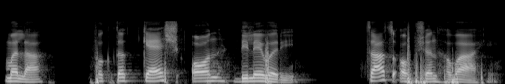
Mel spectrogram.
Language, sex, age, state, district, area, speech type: Marathi, male, 18-30, Maharashtra, Sindhudurg, rural, spontaneous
